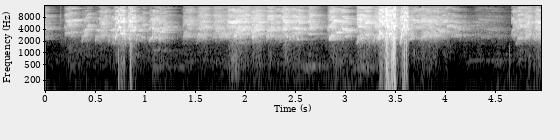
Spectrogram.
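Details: A green hybrid male Nyasa lovebird and a Lilian's (Nyasa) lovebird chatter in a dense, high twittering stream, broken by two loud broadband bursts like flapping or sharp squawks.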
